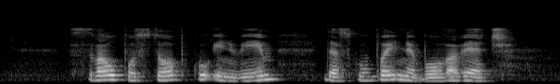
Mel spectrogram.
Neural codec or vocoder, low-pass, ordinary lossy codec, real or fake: none; 5.4 kHz; none; real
